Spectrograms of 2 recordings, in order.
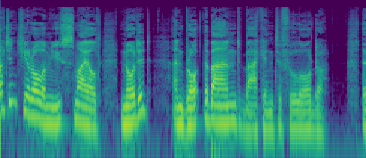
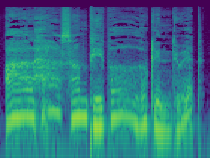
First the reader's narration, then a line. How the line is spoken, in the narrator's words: whispered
